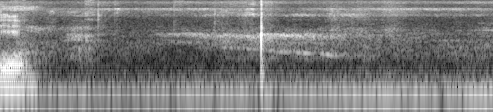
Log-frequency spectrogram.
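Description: A single light click as a plastic set square is laid on the drawing sheet, with a faint bird call in the background over a steady low hum.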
